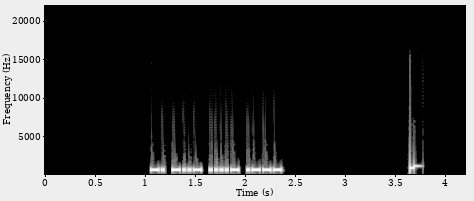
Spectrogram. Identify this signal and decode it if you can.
Morse code, heard as a keyed tone, about 44 wpm, 700 Hz. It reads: NX4J
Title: USA Call Signs - 4x Character Spacing - 45wpm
